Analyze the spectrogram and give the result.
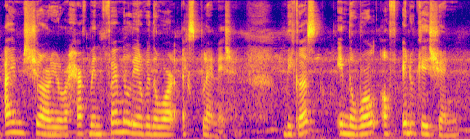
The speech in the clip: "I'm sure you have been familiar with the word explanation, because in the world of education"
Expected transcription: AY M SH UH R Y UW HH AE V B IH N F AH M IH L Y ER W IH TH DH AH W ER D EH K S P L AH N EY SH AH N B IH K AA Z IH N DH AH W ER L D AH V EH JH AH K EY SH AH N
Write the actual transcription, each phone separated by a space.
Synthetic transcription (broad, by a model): AY M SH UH R Y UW HH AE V B IH N F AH M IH L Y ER W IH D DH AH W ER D EH K S P L AH N EY SH AH N B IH K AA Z IH N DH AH W ER L D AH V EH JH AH K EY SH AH N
